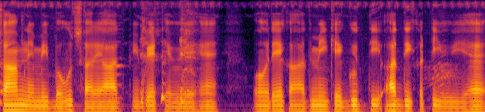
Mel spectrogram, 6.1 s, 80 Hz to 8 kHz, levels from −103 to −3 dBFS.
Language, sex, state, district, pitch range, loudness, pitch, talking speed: Hindi, male, Rajasthan, Bikaner, 95-105 Hz, -24 LUFS, 100 Hz, 170 wpm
